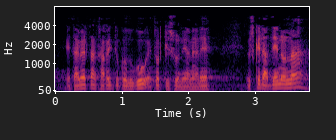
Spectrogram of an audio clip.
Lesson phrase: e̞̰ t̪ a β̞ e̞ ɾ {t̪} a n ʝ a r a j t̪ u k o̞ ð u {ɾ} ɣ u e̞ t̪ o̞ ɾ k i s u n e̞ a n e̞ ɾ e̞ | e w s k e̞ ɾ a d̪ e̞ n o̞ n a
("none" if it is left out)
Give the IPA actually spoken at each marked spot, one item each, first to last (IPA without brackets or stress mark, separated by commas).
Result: t̪, none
